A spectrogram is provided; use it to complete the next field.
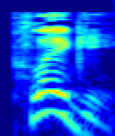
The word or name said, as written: plaguey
